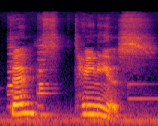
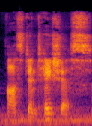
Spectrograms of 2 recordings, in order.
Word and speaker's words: ostentatious: from subtle to openly aentaneous. That is not how you pronounce that word. I'm going to look up what it means. Um how is it pronounced? Let me see. ostentatious on.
